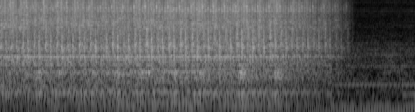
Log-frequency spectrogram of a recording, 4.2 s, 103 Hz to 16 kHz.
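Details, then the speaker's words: 2012 Hyundai ix35, G4NA engine, 127,000 km, check engine light on: hard steady diesel-like knock about three beats a second at idle until shutdown; teardown found pistons slapping scratched cylinder bores. "Ну и вот причина стуков, это вот она. Блин, как бы показать. Вот. То есть поршень стучит об цилиндр."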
